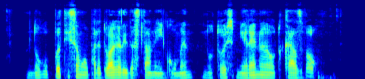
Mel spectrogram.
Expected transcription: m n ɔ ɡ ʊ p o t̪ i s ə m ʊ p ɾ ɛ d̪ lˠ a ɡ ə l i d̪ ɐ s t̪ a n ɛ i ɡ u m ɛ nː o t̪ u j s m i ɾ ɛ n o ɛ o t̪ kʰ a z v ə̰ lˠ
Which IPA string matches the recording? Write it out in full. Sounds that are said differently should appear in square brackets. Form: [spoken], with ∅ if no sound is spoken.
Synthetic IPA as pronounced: m n ɔ ɡ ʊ p [ɤ] t̪ i s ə m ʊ p ɾ ɛ d̪ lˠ a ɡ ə l i d̪ ɐ s t̪ a n ɛ i ɡ u m ɛ nː o t̪ [ɔ] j s m i ɾ ɛ n o ɛ o t̪ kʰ a z v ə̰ lˠ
